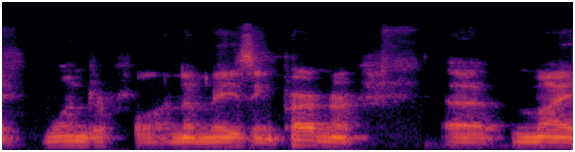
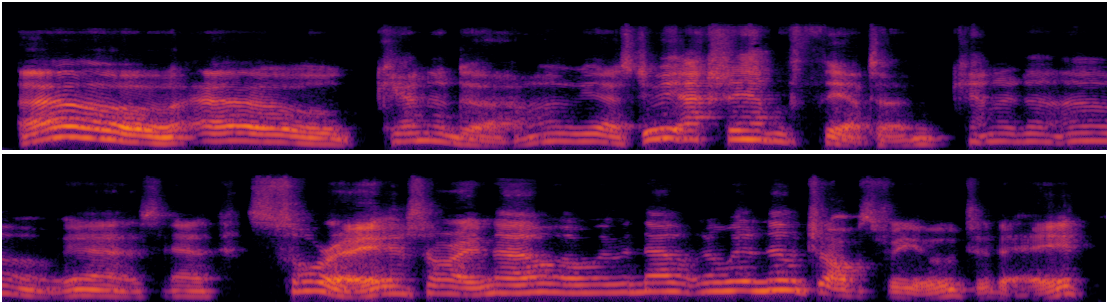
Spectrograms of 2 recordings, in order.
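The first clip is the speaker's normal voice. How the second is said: high, airy, condescending English voice; a mock posh brush-off, sorry but no jobs; snooty English theater type; 10 semitones higher than usual. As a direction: look down your nose at the Canadian. Dismissive London theater people.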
